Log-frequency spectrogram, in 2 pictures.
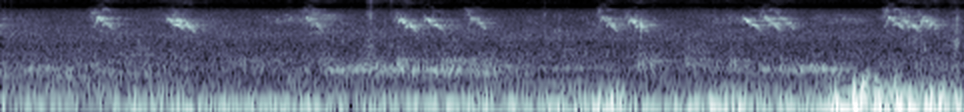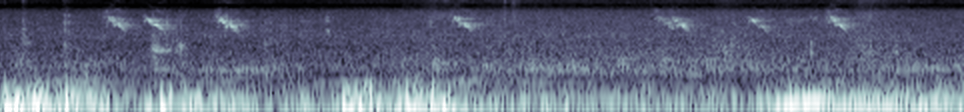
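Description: Birds chirping over and over in quick, short, high notes that fall in pitch, several at a time. A low rumble swells about four seconds in and again near the end.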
